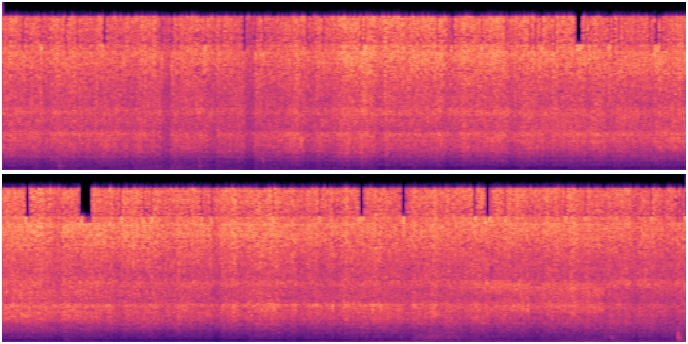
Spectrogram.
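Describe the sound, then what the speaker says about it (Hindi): Minced chicken frying with ginger and garlic in a pan gives a constant dense hiss and sizzle, loud and close, holding steady throughout with no speech over it. "चिकन का जो ये कीमा है ये डाल देंगे। इसको भी भून लेंगे अदरक लहसुन के साथ।"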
